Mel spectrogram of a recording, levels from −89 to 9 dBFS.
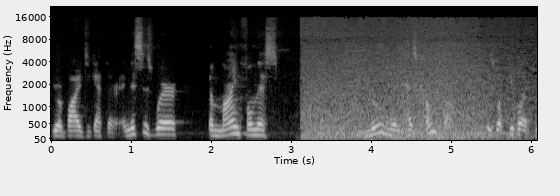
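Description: Noise suppressor artifacts run through the whole speech clip, but only lightly. The suppressor is taking just about 3 dB off whatever it reads as steady noise. So the background dips and lifts a little with the speech rather than vanishing.

Speech cut by the noise suppressor shows up early, between 0.4 and 0.94 s. Soft parts of the speech get mistaken for noise and pulled down by up to about 13 dB, roughly a third of a second in total, so they sound swallowed. It happens again from 1.14 to 1.32 s, a short dip of up to about 14 dB. The last and deepest one comes at 5.55 to 6.07 s, dropping up to about 16 dB over around 150 ms, after the room noise has come up. That noise rises by about 15 dB near 3 s and sits only about 9 dB under the speech.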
